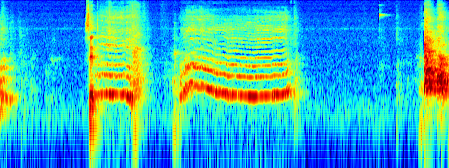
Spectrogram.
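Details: Excited and anxious for a treat, the pet dog Diesel gives two long tonal whines, the second rising then easing into a steady, slightly falling note. A brief noisy burst ends the clip indoors.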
